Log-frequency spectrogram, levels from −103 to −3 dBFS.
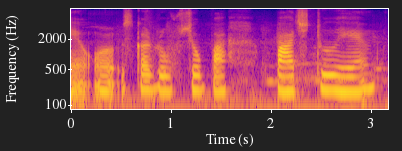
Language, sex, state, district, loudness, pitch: Hindi, female, Arunachal Pradesh, Papum Pare, -18 LUFS, 185 Hz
